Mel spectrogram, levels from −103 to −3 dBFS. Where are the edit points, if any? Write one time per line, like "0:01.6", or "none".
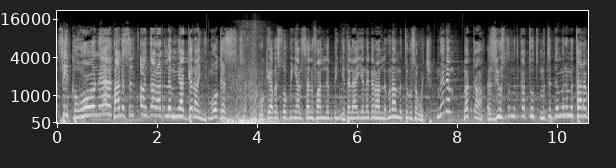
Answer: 0:03.7

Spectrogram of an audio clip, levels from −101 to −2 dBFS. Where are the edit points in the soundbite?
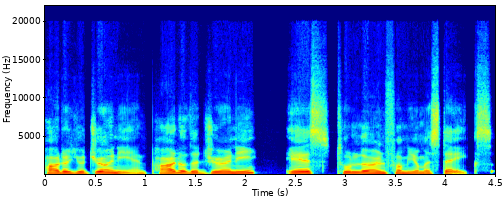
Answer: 0:02.3

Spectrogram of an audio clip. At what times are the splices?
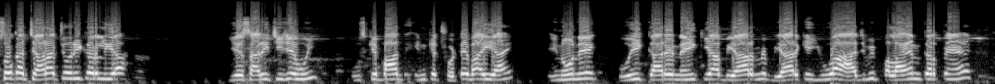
none

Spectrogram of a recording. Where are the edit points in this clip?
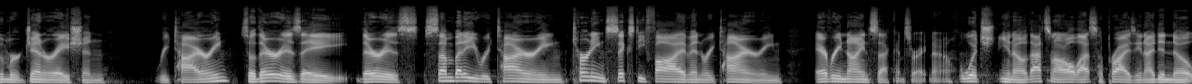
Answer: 0:02.4
0:09.6

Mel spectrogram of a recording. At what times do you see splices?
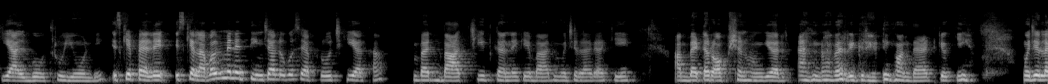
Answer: none

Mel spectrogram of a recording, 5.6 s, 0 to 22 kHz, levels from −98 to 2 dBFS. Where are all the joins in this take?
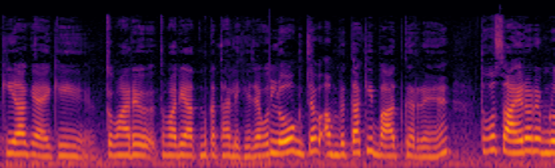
0:02.7

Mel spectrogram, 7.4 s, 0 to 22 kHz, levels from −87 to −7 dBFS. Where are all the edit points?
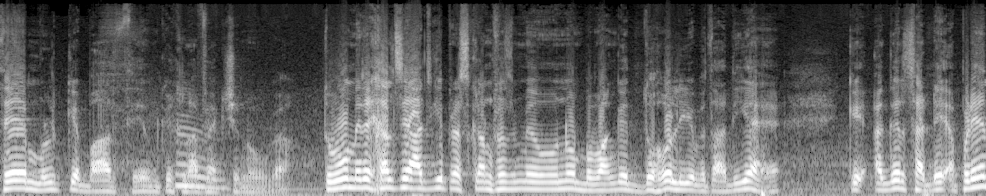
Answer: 0:02.2

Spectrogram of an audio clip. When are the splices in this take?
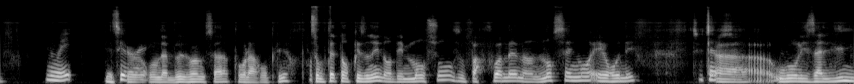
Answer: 0:03.0

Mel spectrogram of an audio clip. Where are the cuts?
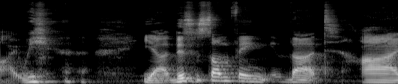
none

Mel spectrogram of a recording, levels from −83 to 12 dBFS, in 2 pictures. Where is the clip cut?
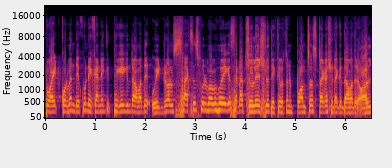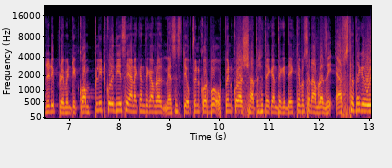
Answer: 0:03.8

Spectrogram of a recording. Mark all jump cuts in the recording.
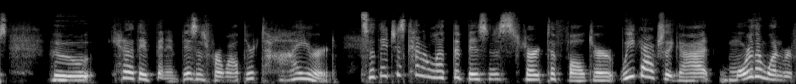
0:03.6

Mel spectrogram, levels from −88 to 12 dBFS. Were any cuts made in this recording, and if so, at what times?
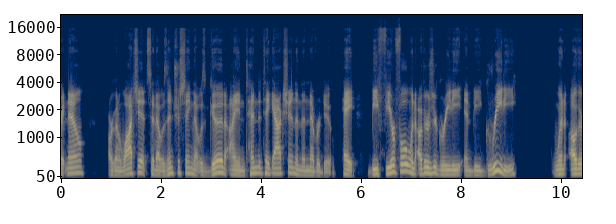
0:05.5

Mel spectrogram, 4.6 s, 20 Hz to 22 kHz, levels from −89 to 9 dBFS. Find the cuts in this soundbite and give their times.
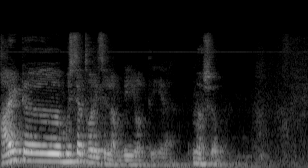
0:03.6

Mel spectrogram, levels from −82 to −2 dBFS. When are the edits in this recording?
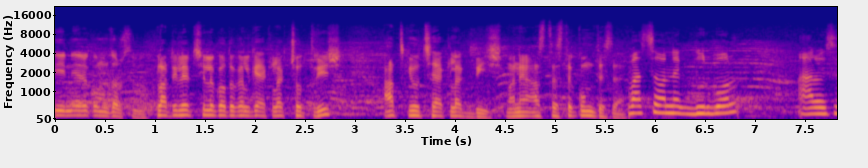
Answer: none

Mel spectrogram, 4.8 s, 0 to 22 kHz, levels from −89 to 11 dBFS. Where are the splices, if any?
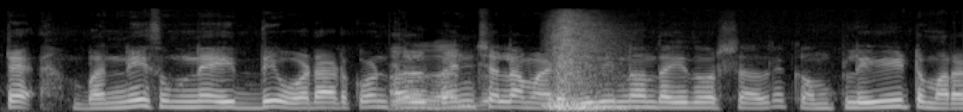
0:02.8

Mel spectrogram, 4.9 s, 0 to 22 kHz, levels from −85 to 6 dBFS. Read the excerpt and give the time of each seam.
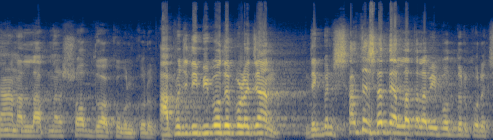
0:01.5
0:03.1

